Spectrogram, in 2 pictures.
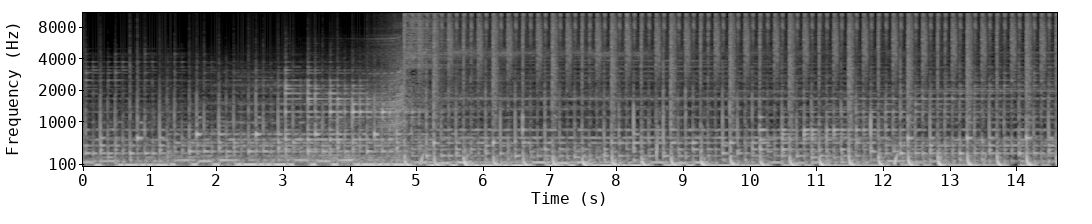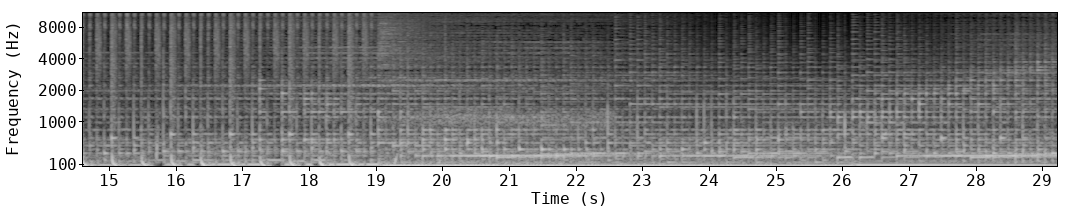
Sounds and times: Music: 0.0s - 29.2s.

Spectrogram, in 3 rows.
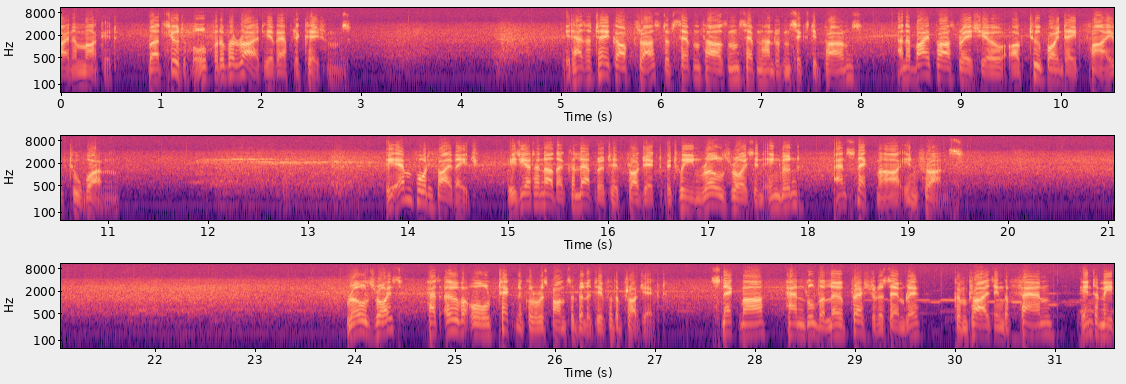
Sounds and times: Speech: 0.0s - 2.9s, 5.0s - 11.2s, 13.8s - 19.6s, 23.9s - 31.5s.

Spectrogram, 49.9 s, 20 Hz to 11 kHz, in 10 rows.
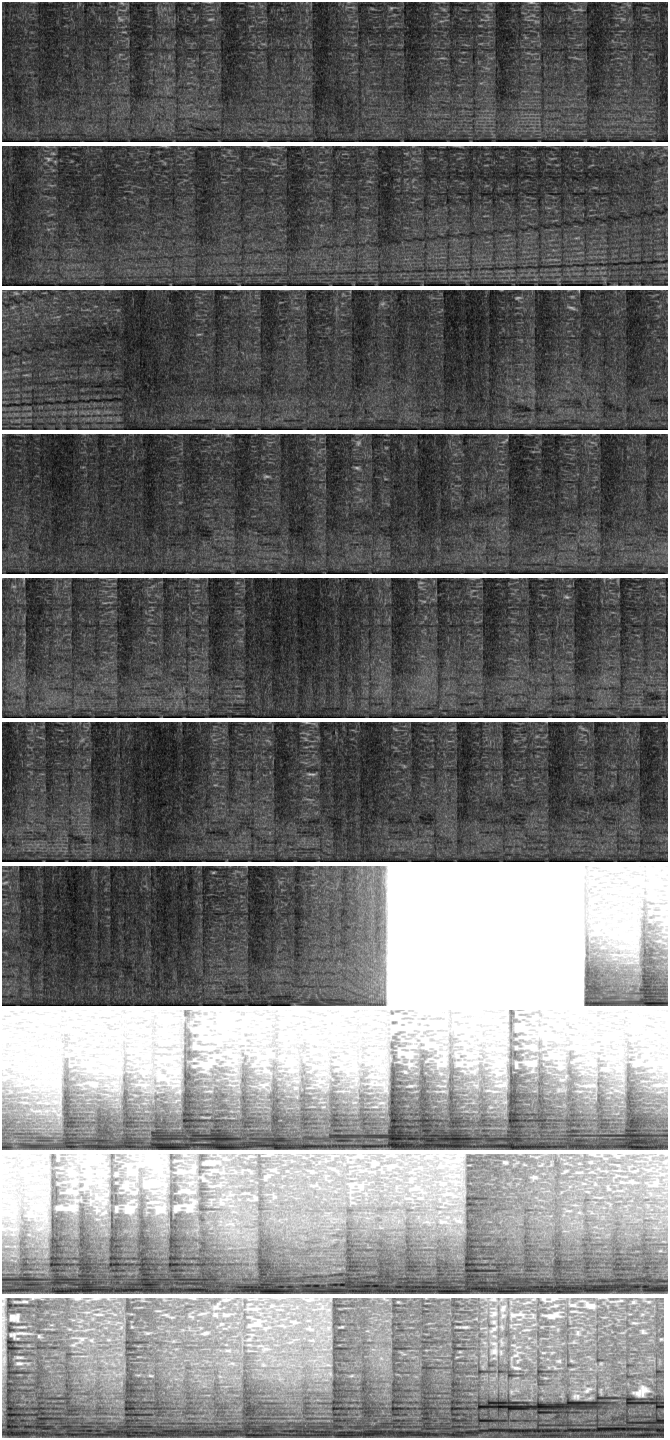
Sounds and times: String section: 34.6s - 49.9s.

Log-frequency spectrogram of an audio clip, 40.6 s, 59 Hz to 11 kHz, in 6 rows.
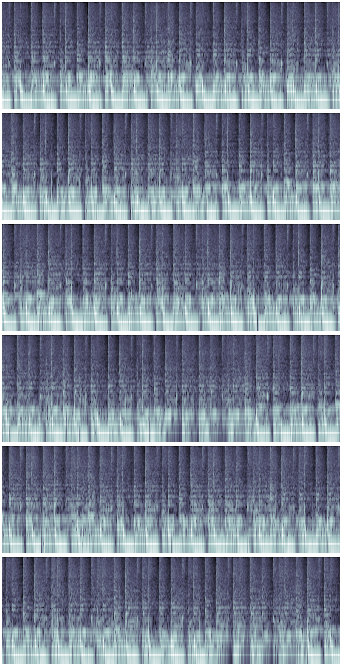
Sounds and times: Electronica: 0.0s - 40.5s.

